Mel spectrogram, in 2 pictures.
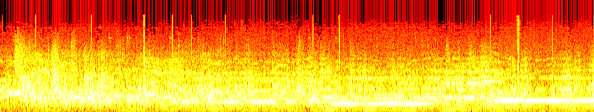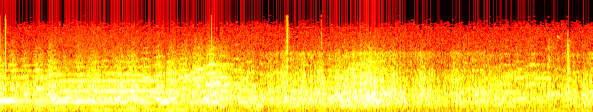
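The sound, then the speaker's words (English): A horse-drawn stagecoach gets under way, rolling out of El Paso: brisk hoofbeats clatter in a steady rhythm over a continuous rumble of rolling wheels and rattling harness, loud and busy throughout. “Dan and the kid were the only passengers as the stage rolled out of El Paso.”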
